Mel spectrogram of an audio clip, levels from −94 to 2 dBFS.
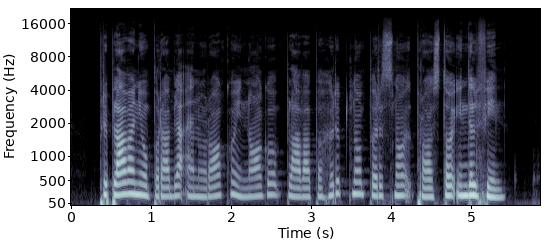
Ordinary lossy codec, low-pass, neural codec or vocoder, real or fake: none; 19.8 kHz; none; real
